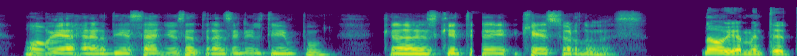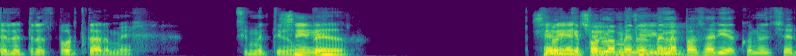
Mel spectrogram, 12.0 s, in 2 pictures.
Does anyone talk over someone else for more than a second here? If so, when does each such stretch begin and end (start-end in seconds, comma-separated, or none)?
10.0-11.2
